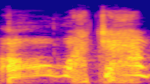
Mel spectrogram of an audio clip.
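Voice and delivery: very high, urgent, loud yell. Describing yelling at the screen while watching movies; retelling a yell at the screen. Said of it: "yelling at the screen".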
